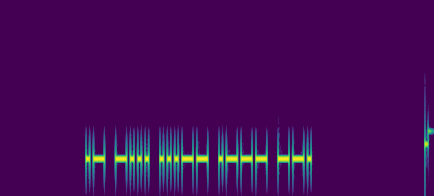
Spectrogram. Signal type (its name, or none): Morse code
